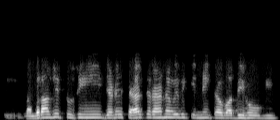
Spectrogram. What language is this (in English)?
Punjabi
